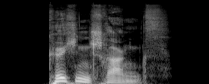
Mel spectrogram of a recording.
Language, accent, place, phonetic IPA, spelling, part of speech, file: German, Germany, Berlin, [ˈkʏçn̩ˌʃʁaŋks], Küchenschranks, noun, De-Küchenschranks.ogg
- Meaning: genitive singular of Küchenschrank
